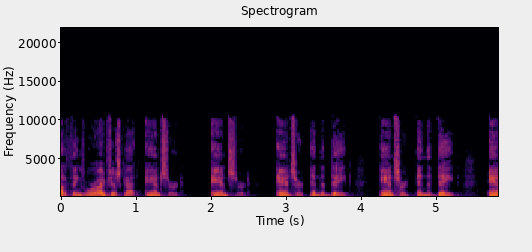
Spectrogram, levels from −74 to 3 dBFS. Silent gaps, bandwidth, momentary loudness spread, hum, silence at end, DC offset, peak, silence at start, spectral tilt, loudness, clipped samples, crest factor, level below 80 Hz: none; 11 kHz; 9 LU; none; 0 s; under 0.1%; -12 dBFS; 0 s; -4.5 dB/octave; -33 LUFS; under 0.1%; 22 dB; -72 dBFS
